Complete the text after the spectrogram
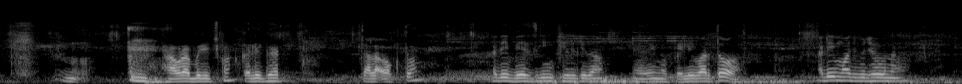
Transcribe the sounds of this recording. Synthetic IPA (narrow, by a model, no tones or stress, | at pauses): ɦawɾabiɽit͡ʃkʰɔnkəliɡʱəɾ | t͡ʃalaɔkt̪ɔ | əɖibesʈɡiŋpʰilkid̪amnɛnɔpəliβaɾt̪ɔ | əɖimɔd͡ʒbud͡ʒʱana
